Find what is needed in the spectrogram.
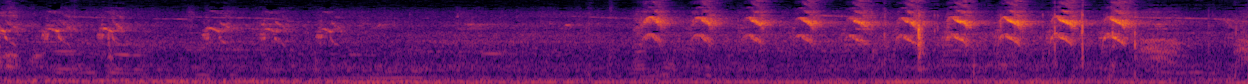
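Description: A bird calls a quick run of about eleven short, falling notes, roughly four a second, starting about halfway in. Fainter chirps come before it, and a steady low rumble runs underneath.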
